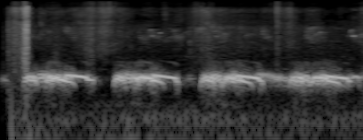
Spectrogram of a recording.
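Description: Spotted dove cooing: four low, soft, hoarse phrases in quick succession, each under a second, with a sharp click at the start.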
